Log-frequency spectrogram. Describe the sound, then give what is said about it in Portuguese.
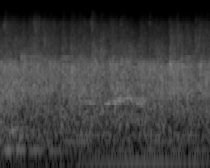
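An audience applauds in praise of Jesus in a steady, dense wash of clapping that holds an even level throughout, with no clear pauses and only a faint hint of voices beneath. “Se você crer nisso, dê uma salva de palmas a ele.”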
